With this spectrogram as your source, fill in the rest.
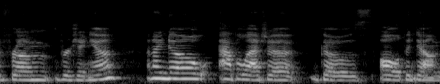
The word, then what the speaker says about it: Appalachia: not the right way it's Appalachia not Appalachia it's Appalachia Appalachian not appellation so welcome to that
